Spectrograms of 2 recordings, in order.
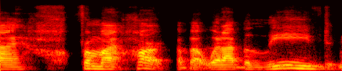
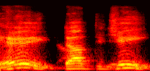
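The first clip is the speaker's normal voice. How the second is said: put-on light call across a room; 3 semitones higher than usual. Retelling a tall brother calling out behind you as officers walked you out, loud booming call. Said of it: "loud booming voice behind me".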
